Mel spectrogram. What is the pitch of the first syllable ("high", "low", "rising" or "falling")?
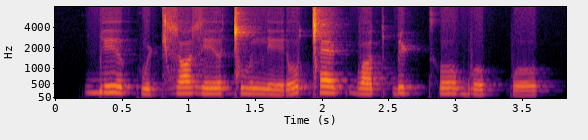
falling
